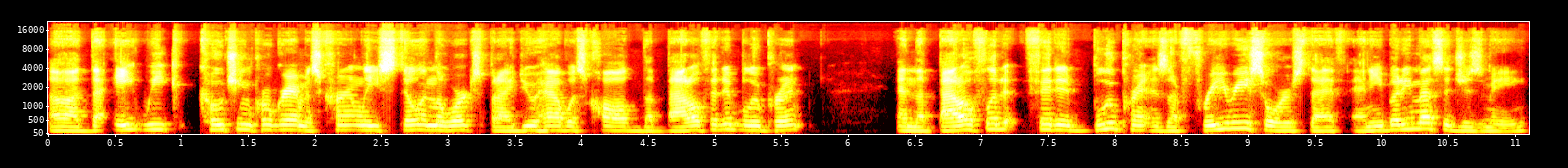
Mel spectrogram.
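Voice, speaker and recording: A man with an ordinary speaking voice talks at a fairly quick pace in a fairly high pitch, with ordinary pitch variation. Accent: American. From California. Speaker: Navy veteran and fitness coach. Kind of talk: casual interview chat.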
